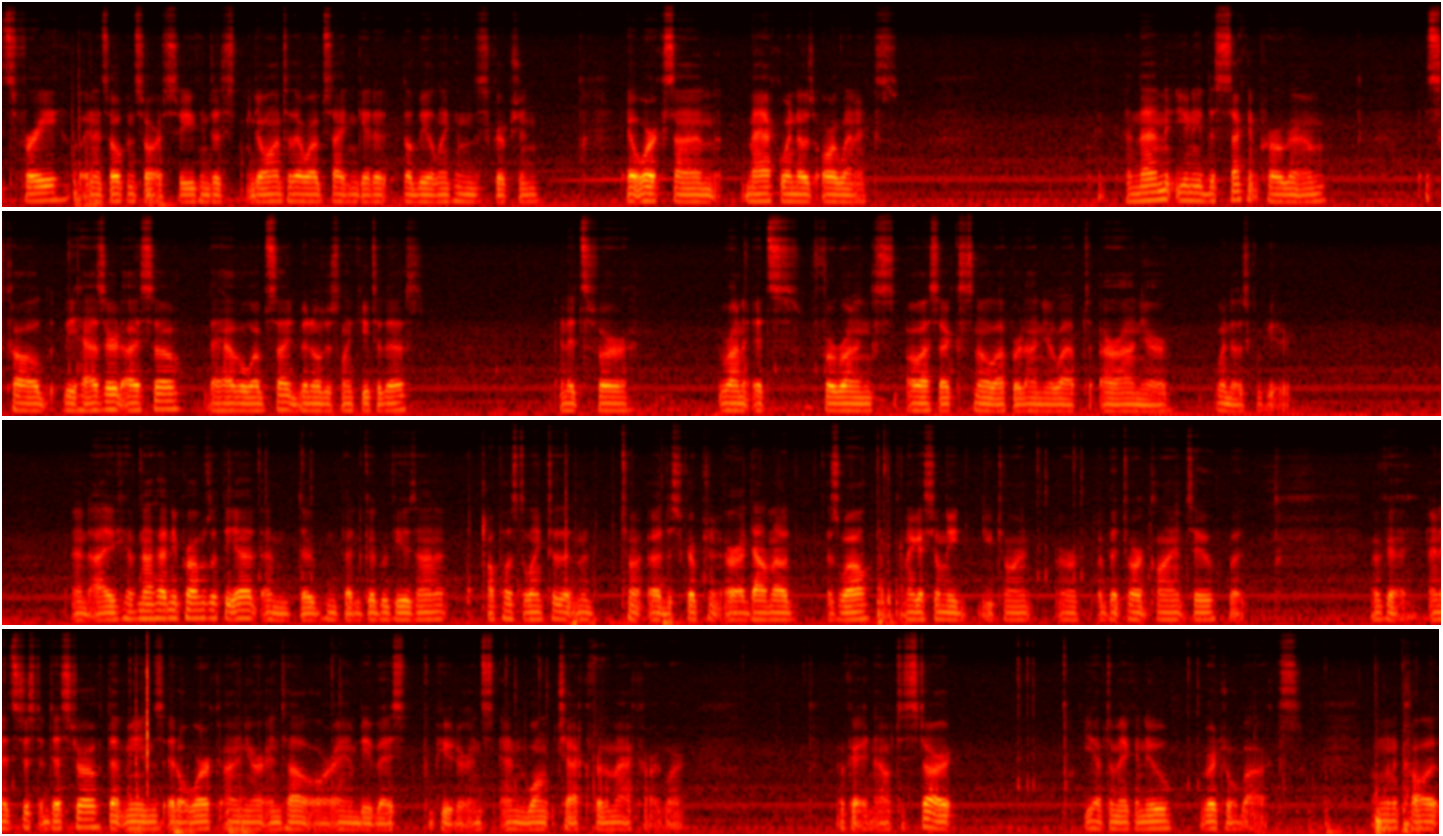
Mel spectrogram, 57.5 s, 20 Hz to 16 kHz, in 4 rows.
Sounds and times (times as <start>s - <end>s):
Speech: 0.0s - 5.4s, 6.2s - 9.0s, 11.0s - 13.3s, 14.2s - 18.6s, 20.0s - 20.8s, 21.6s - 27.3s, 29.5s - 41.2s, 42.5s - 50.0s, 51.5s - 52.8s, 53.8s - 56.2s, 56.9s - 57.5s.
